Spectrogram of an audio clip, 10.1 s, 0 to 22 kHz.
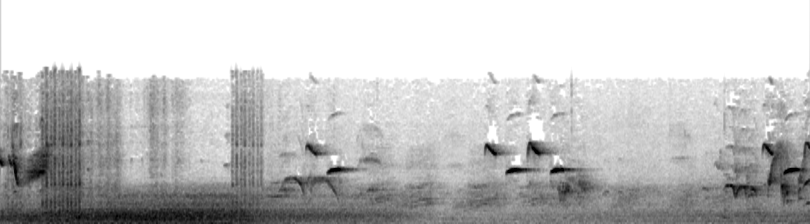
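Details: Japanese pygmy woodpeckers in mixed woodland on fledging day, 8 May 2020, in the morning as the parents urge the young to leave the nest, give thin, high, squeaky calls in short scattered bursts after a few seconds of rushing, noisy background.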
